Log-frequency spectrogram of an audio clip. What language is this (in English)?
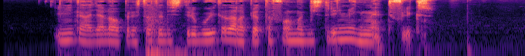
Italian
